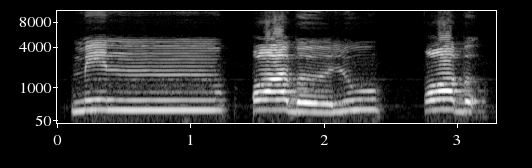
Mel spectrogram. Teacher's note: बा को रोक कर नहीं बल्कि हिलाकर पढ़ेंगे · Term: कलकला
